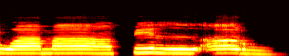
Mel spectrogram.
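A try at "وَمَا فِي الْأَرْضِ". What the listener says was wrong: Ayo, fil arum. Fil arum. Kurang mengalir dotnya itu.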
